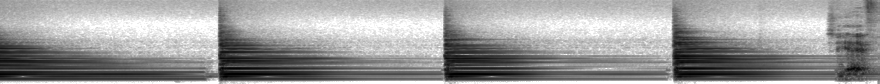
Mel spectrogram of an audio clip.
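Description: The low E string of a guitar is plucked for tuning, four separate clear notes each left to ring and fade slowly, close and alone.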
